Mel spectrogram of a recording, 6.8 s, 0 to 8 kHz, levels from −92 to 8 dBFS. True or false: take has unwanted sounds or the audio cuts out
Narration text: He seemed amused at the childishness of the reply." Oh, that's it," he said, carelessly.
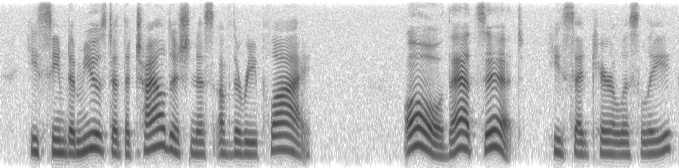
false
